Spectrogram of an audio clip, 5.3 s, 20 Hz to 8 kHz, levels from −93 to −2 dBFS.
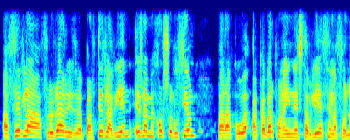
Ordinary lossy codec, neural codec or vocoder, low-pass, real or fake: none; codec, 16 kHz, 4.8 kbps, FACodec; 7.2 kHz; fake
